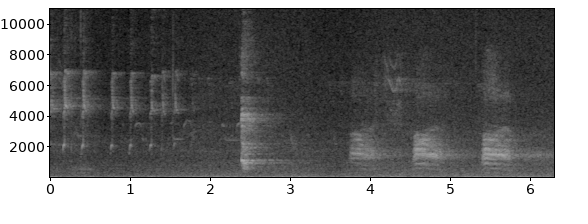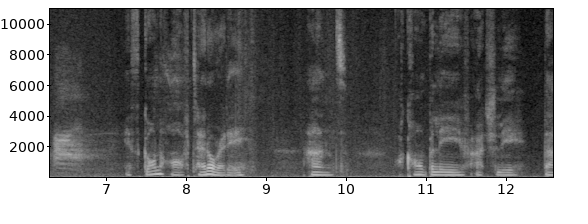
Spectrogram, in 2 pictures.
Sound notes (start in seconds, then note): 2.4 pheasant squarking; 3.7 crow cawing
